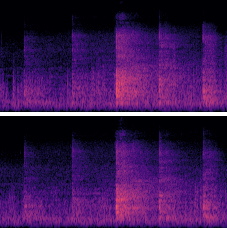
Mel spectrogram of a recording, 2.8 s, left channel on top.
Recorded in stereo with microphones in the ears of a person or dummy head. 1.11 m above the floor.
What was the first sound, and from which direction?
Footsteps, 20° left (ahead or behind).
